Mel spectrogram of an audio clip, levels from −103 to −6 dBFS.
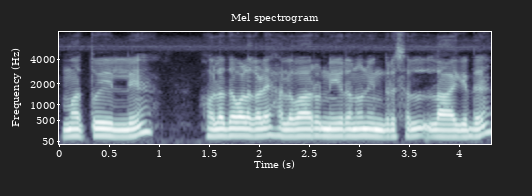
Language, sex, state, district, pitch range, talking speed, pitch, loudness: Kannada, male, Karnataka, Bidar, 135-145 Hz, 95 wpm, 145 Hz, -14 LUFS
